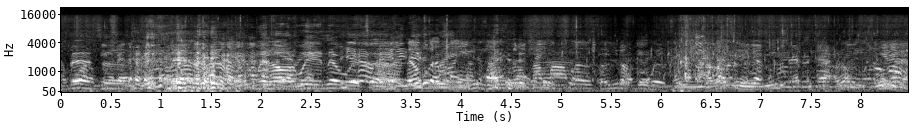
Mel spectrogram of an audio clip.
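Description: Water splashes and sloshes in a pool.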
